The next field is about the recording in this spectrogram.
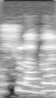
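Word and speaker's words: Pflüger: Okay, so this particular line is called as the Flugger line or the Flugger cells. It starts with a P, but the P is silent over there.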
